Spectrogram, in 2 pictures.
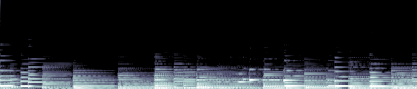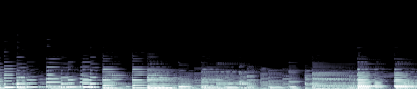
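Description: Piano music playing, a steady flow of quick notes.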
